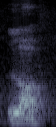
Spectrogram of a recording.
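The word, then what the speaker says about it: lough: এই উচ্চারণটা কি হবে? লক।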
